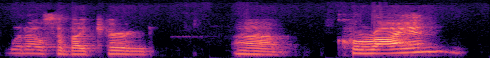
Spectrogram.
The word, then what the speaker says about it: Corian: Corian. Is that how you say it? Correct. Corian.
